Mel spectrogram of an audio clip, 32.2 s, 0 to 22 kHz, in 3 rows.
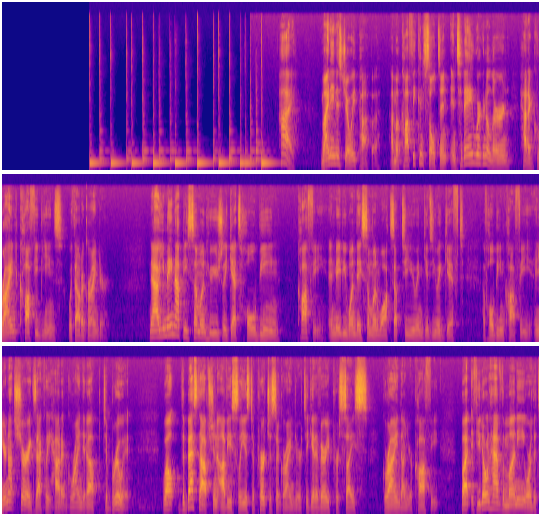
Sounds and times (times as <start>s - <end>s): Music: 1.8s - 5.6s
Speech: 5.6s - 12.9s, 13.7s - 24.1s, 24.7s - 32.2s.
